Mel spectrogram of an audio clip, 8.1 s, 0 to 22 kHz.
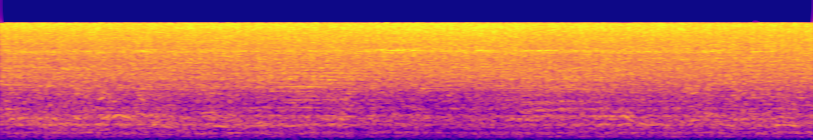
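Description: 3DR Solo quadcopter flying close by, its four propellers and electric motors making a steady hiss.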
